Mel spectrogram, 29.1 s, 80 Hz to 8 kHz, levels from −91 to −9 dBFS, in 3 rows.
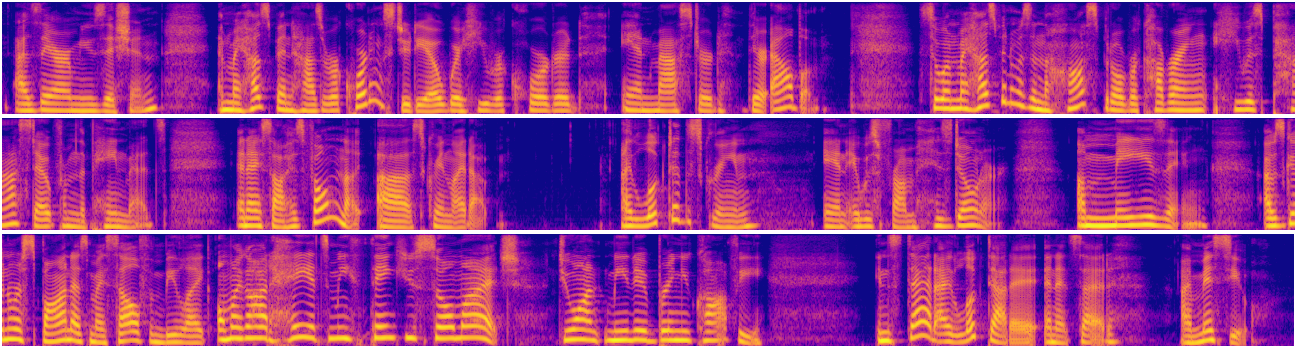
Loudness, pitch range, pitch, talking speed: -19 LUFS, 180-250 Hz, 205 Hz, 200 wpm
